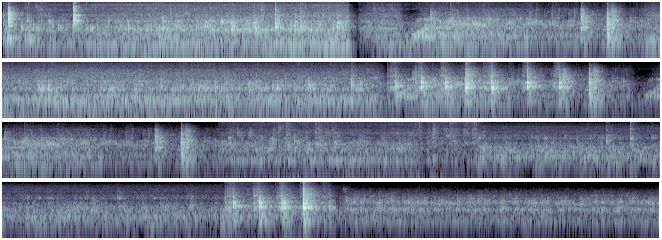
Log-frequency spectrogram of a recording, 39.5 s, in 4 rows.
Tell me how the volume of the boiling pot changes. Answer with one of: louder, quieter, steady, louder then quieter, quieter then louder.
quieter.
